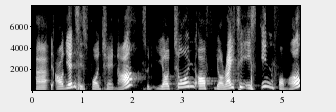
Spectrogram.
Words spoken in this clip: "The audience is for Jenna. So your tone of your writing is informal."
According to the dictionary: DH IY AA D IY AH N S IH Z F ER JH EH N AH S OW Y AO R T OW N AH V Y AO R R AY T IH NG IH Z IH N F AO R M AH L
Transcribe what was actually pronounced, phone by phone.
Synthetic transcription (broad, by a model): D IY AA D IY AH N S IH S F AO JH EH N AH S OW Y AO T OW N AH F Y AO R R AY T IH NG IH S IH N F AO M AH L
